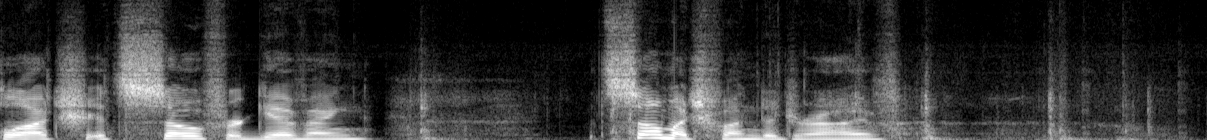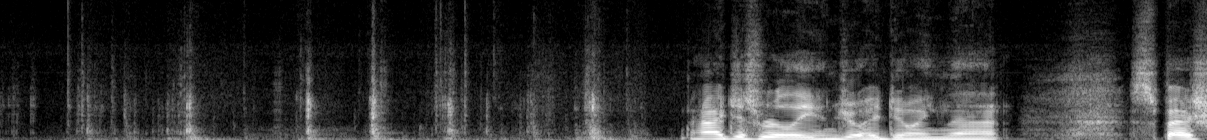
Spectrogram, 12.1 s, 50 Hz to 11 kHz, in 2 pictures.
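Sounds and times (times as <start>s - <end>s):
gear lever clicks and clunks: 1.9s - 9.4s.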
